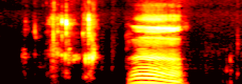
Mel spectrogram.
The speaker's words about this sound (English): Okay. I think my coffee's probably cooled down enough for me to have a sip and see.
